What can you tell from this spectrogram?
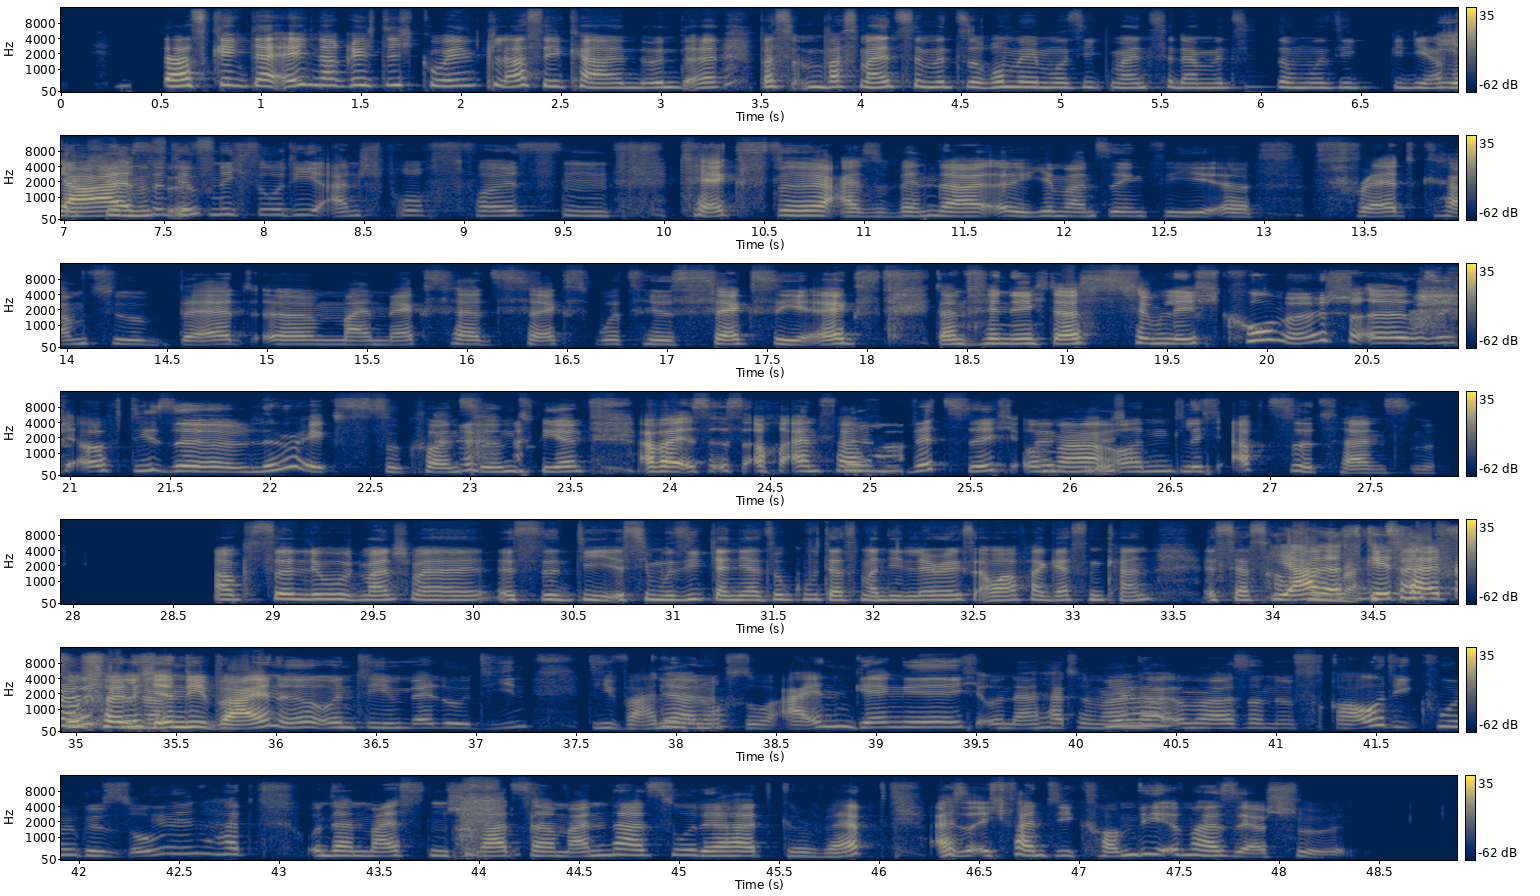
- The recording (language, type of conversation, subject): German, podcast, Wie stellst du eine Party-Playlist zusammen, die allen gefällt?
- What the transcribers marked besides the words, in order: other background noise; chuckle; snort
